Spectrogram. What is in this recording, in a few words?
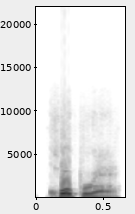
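"corpora", American English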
